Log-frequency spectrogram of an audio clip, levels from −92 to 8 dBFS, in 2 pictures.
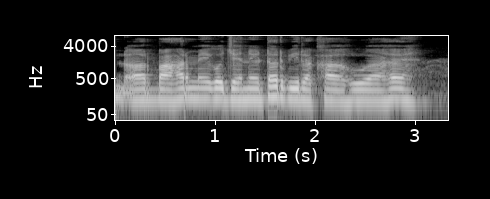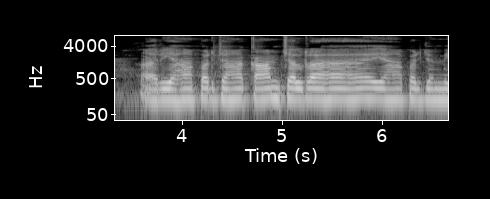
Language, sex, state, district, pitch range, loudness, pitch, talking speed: Hindi, male, Odisha, Sambalpur, 130-135 Hz, -16 LUFS, 135 Hz, 180 wpm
